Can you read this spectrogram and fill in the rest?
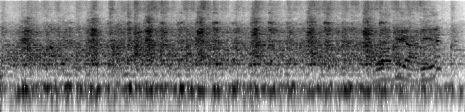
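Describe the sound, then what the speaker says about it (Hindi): A honey extractor for Apis cerana indica frames spinning after uncapping, a loud steady mechanical rumble with rhythmic rattling throughout, with someone speaking over it. "ये हनी एक्सट्रैक्टर है एपिस सिराना इंडिका के।"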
